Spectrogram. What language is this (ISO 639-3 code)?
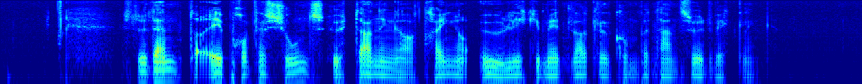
nor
